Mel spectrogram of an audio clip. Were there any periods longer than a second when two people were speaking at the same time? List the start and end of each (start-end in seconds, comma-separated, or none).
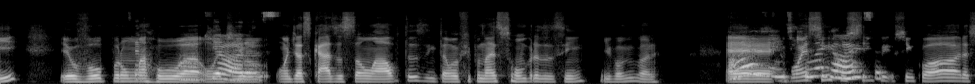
1.3-2.7, 7.3-8.9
